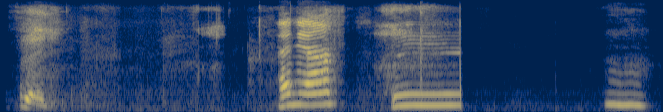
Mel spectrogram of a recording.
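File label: "na2", Mandarin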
